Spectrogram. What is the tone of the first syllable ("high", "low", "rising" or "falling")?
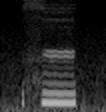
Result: high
